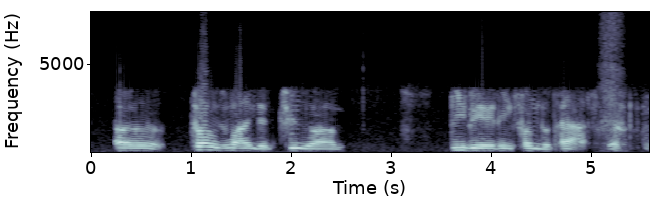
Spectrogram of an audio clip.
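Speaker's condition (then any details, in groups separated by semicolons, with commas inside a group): Cerebral palsy; may sound drunk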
